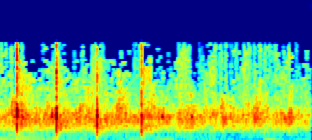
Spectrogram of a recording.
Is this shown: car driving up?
no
